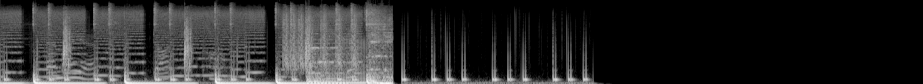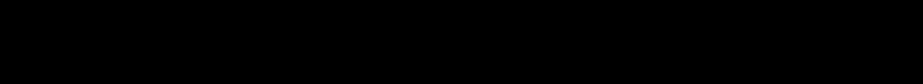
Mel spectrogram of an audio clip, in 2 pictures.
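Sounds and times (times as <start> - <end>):
crunk guitar music: 0.0 - 4.0.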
